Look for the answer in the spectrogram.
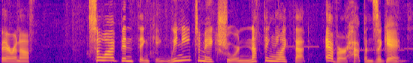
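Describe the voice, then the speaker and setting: An officious female boss, played by a woman, decisive and easily exasperated. She has a mid-pitched, very animated delivery suited to a comic fantasy audio drama. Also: normal speed. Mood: businesslike.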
